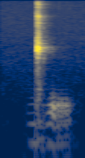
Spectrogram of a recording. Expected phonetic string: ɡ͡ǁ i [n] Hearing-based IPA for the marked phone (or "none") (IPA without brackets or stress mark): r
